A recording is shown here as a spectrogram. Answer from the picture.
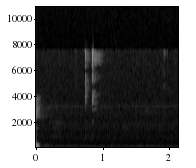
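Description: Near silence with two faint computer mouse clicks in quick succession, a little under a second in.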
